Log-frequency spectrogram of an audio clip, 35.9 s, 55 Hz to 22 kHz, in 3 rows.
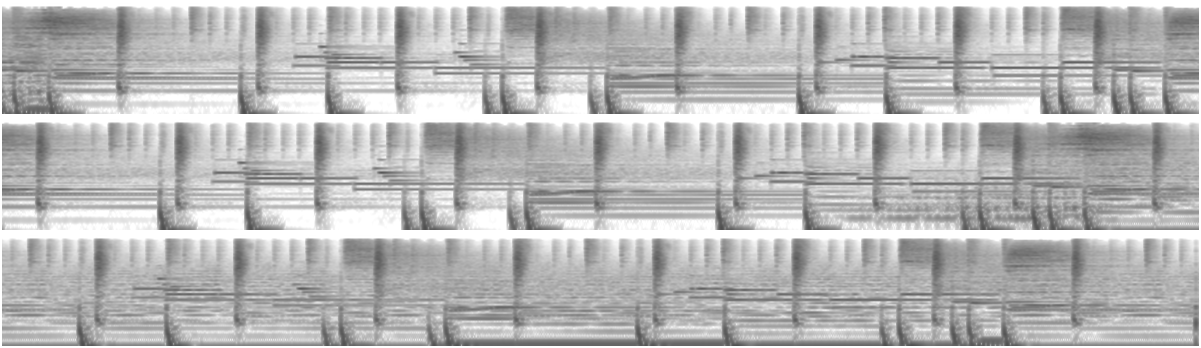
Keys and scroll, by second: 2.7 ctrl+=, 11.5 ctrl+Return, 13.8 ctrl+d, 19.4 ctrl+0, 20.8 ctrl+=, 28.7 ctrl+Return, 30.7 ctrl+d, 32.7 ctrl+=.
